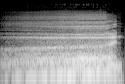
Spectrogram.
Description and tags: necro-spawn - Csh
A creepy spawn sound. C sharp.
necromancer, spawn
